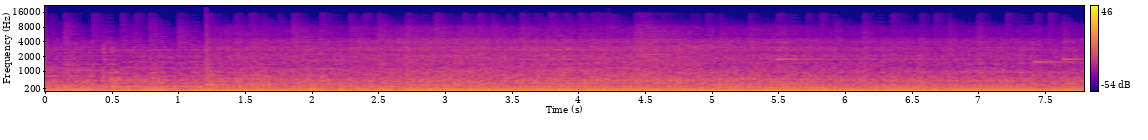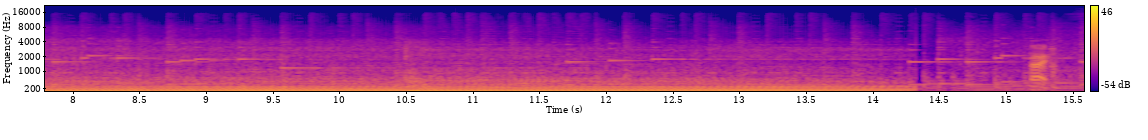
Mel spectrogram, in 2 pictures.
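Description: Motorcycle engine idling after long storage on fresh oil, primary and transmission fluid and fresh gas, a loud steady low rumble for about fourteen seconds before it cuts off, with brief faint noises after.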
